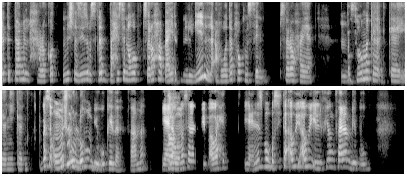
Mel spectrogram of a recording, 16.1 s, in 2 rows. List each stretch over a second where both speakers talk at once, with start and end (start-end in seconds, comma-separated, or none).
none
